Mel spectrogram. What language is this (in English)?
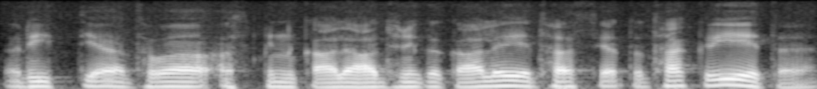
Sanskrit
